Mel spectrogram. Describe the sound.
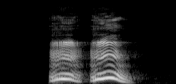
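An older woman clears her throat, two loud, rough voiced bursts in quick succession, alone in silence.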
